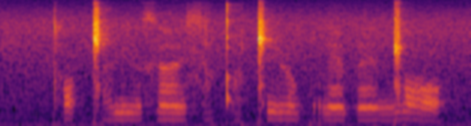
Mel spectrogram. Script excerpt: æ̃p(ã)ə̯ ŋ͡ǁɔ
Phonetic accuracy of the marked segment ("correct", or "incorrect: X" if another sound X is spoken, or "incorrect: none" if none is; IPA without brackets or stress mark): incorrect: æ̃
